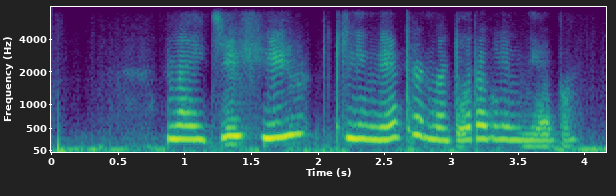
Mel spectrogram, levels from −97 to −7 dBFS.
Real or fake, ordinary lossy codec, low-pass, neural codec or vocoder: fake; Opus, 32 kbps; 7.2 kHz; codec, 16 kHz, 1 kbps, FreqCodec, smaller model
